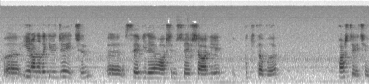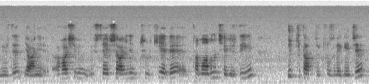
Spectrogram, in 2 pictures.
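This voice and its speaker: A woman poet, slightly unwell, speaks unhurriedly in a medium-pitched voice that sounds a bit muffled and strained. The conversational interview includes a poetry reading, with clear background noise in the recording.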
